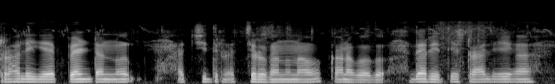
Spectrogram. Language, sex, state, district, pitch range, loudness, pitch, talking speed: Kannada, male, Karnataka, Koppal, 115-125 Hz, -19 LUFS, 120 Hz, 130 wpm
